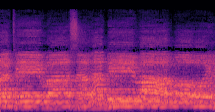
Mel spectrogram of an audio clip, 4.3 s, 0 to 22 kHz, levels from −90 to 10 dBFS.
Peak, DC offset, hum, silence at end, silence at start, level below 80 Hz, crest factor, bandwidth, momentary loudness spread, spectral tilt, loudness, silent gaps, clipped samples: -6 dBFS; under 0.1%; none; 0 s; 0 s; -66 dBFS; 14 dB; 16 kHz; 4 LU; -5 dB/octave; -20 LUFS; none; under 0.1%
